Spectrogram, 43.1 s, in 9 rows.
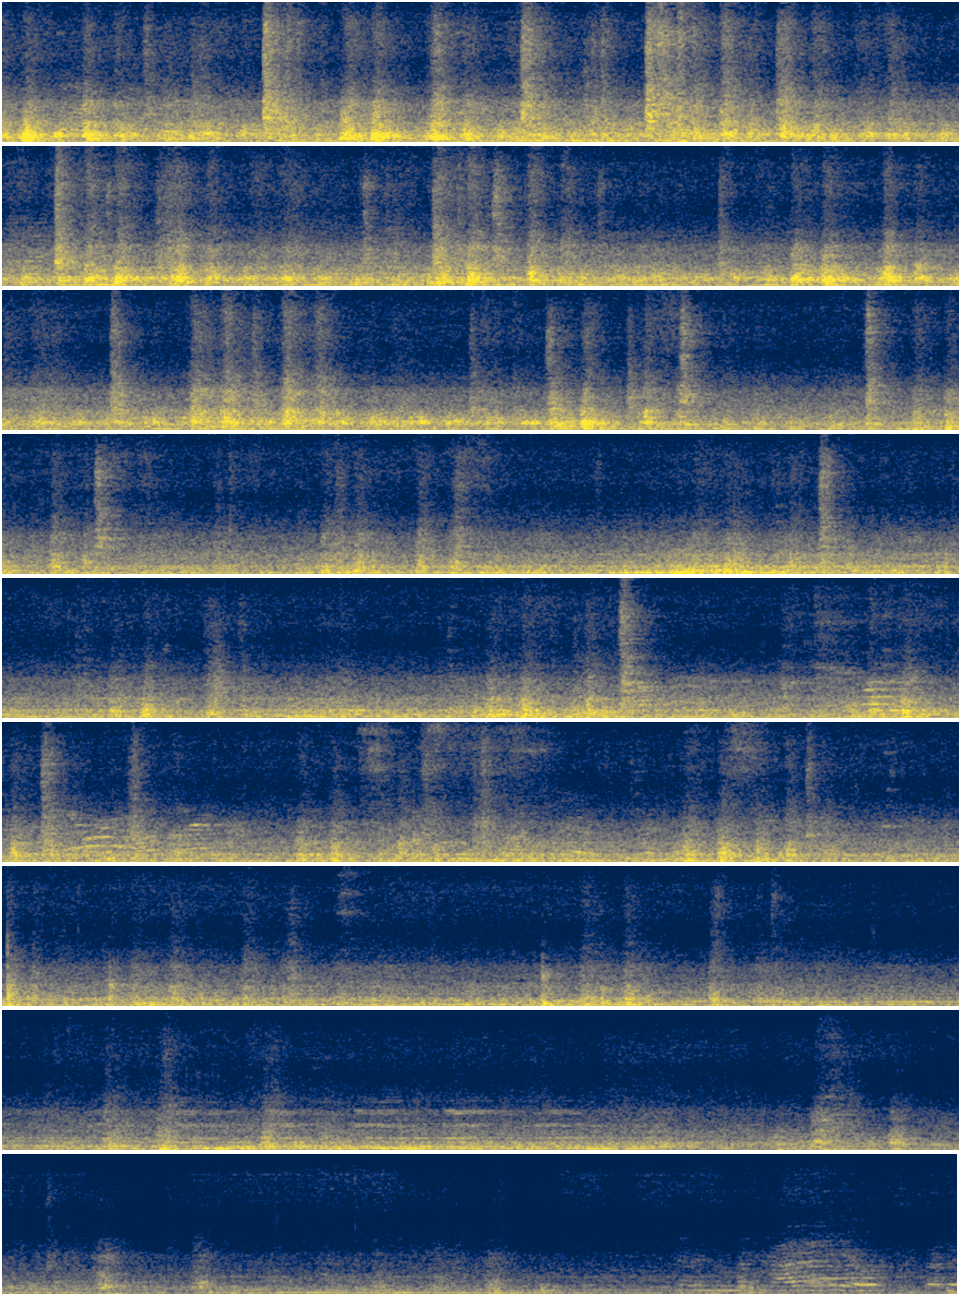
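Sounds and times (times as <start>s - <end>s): train wheels clacking over rail joints: 0.0s - 15.2s
steady train rumble: 0.0s - 43.0s.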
